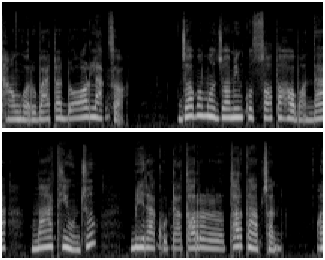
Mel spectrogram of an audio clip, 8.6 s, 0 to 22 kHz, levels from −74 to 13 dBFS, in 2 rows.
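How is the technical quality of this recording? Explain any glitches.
Listening through the recording, nothing stood out as a technical problem, so there are no glitches to explain.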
